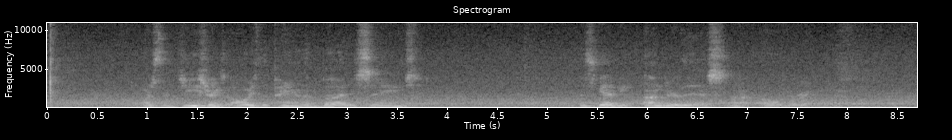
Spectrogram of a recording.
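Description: An electric guitar plays quick runs of notes through an amplifier.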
